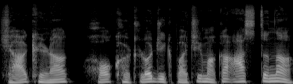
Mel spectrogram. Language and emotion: Goan Konkani, sad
